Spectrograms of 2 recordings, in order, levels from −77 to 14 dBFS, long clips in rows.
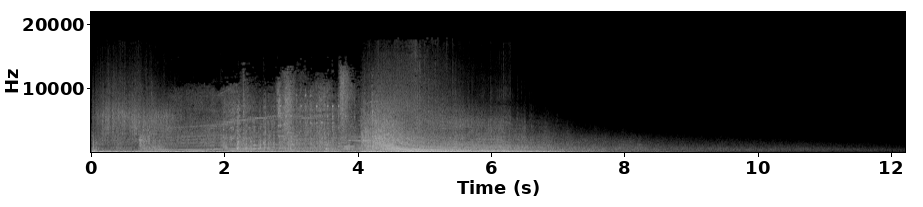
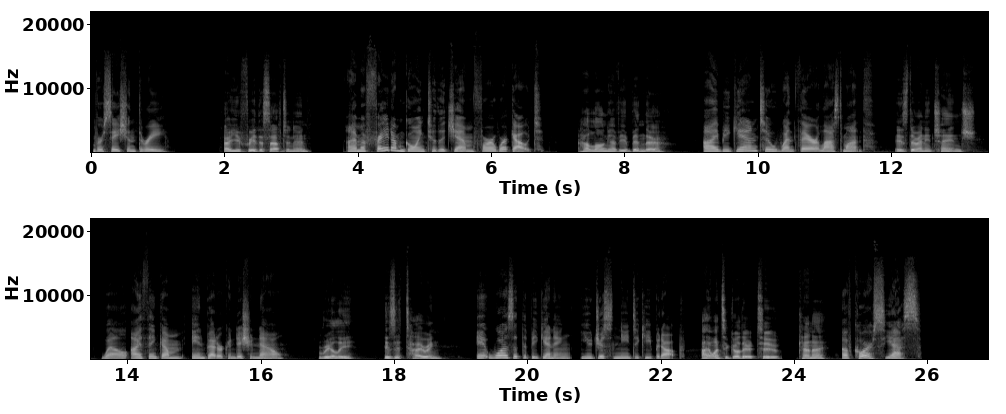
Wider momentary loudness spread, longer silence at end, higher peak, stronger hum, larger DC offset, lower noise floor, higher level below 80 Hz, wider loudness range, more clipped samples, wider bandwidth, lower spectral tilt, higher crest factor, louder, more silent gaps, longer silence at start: first, 18 LU vs 9 LU; first, 3.95 s vs 1 s; about the same, -2 dBFS vs -4 dBFS; neither; neither; about the same, -60 dBFS vs -63 dBFS; first, -26 dBFS vs -54 dBFS; first, 14 LU vs 2 LU; neither; about the same, 17 kHz vs 16 kHz; about the same, -5 dB/octave vs -5 dB/octave; about the same, 18 dB vs 20 dB; first, -17 LUFS vs -24 LUFS; second, none vs 1.26-1.92 s, 3.31-3.79 s, 20.68-20.79 s, 23.83-24.03 s; about the same, 0 s vs 0.05 s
